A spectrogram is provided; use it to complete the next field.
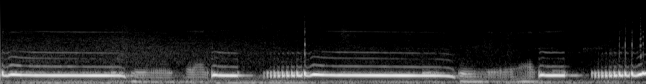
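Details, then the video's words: Barbary dove calling in the long pelung manner, played as a lure for other doves: two long, even, low coos separated by burring, rattly rolled notes, with a faint low hum underneath. "SUARA PUTER PELUNG PANJANG JOSS . PANCINGAN SUARA PUTER GACOR DORRR JERNIH"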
